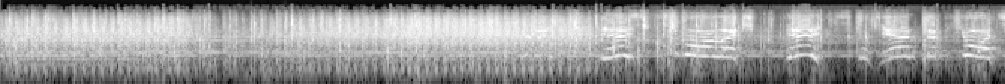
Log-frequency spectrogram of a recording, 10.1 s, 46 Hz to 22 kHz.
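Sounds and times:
rapid gunfire: 0.0 - 10.0
voices crying out: 5.2 - 10.0.

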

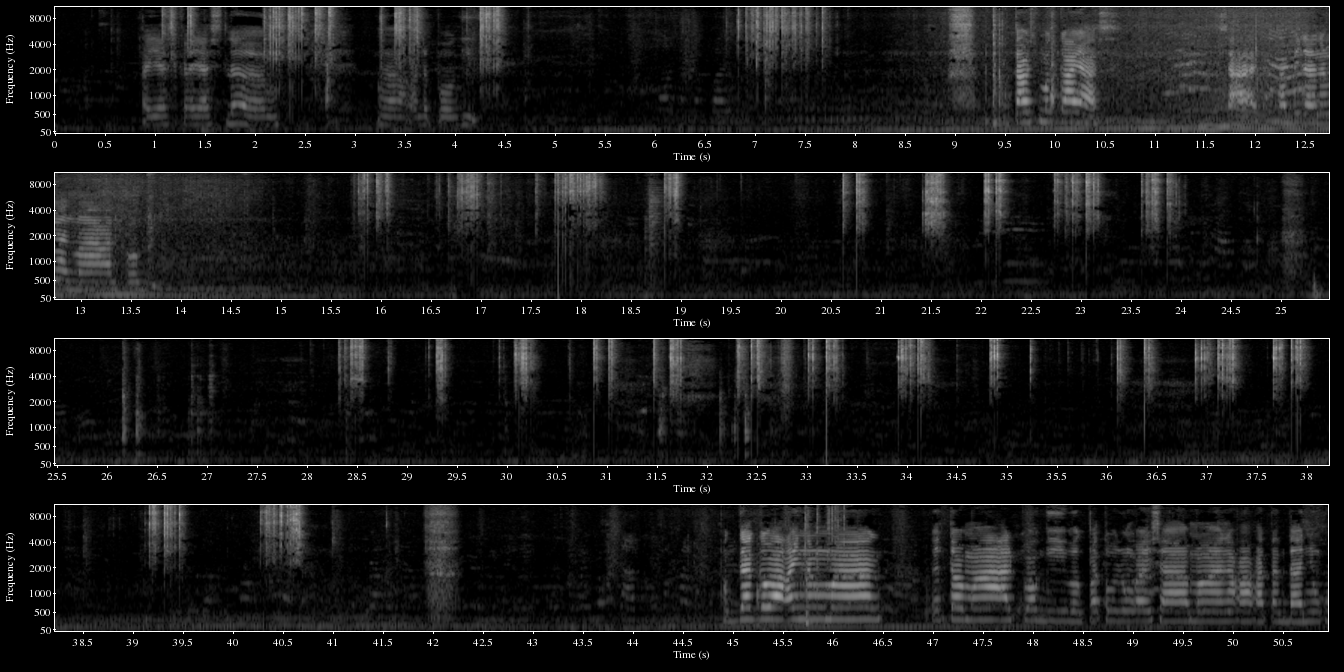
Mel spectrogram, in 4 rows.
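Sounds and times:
low steady background hum: 0.0 - 50.9.

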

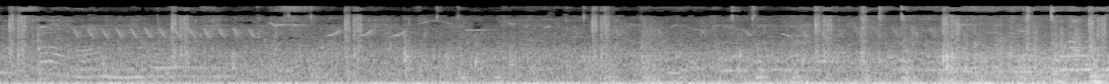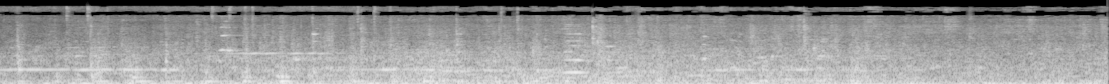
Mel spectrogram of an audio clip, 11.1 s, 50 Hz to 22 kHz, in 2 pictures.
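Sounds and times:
steam locomotive rumbling: 0.0 - 11.0.

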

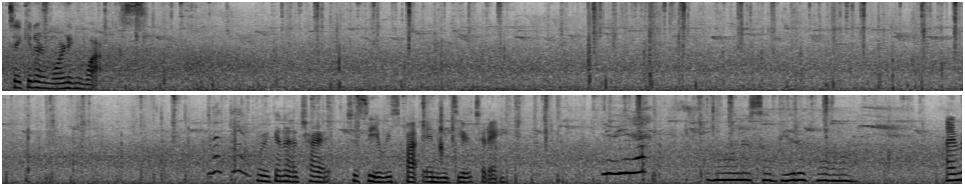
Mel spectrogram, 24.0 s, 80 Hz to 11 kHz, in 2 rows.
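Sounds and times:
footsteps on paved path: 0.0 - 24.0.

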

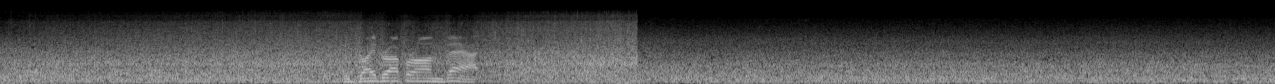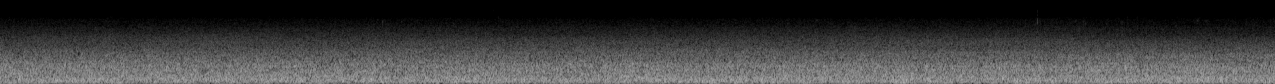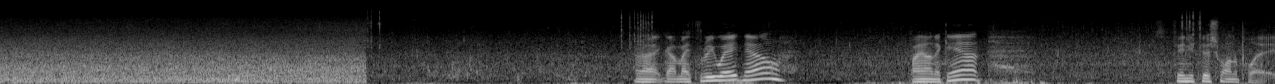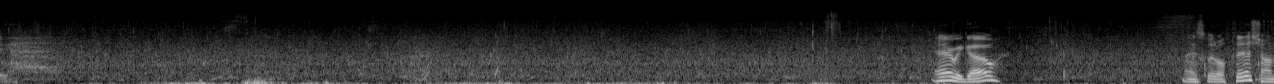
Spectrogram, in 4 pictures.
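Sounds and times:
stream rushing over boulders: 0.0 - 50.9.

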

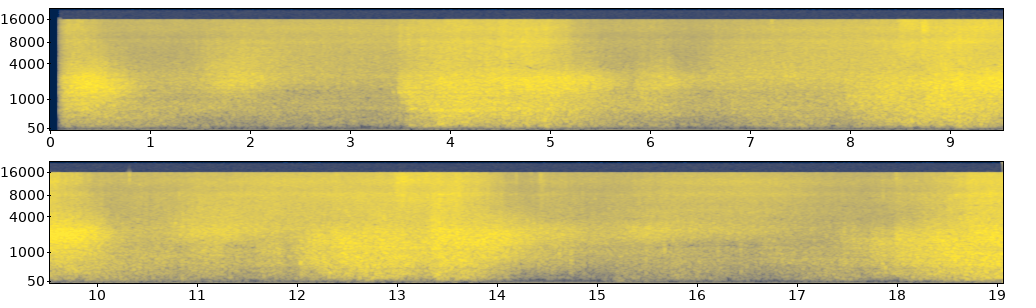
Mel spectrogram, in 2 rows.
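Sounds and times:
waves breaking on pebble beach: 0.1 - 19.0.

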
